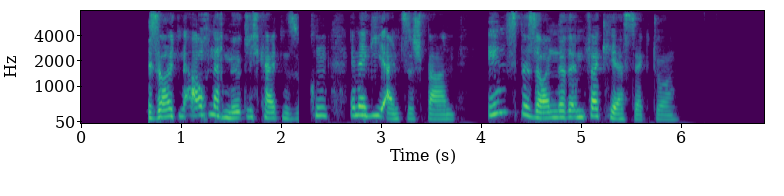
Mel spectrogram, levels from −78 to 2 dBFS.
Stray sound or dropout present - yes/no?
yes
